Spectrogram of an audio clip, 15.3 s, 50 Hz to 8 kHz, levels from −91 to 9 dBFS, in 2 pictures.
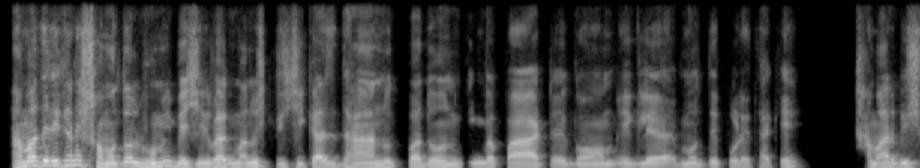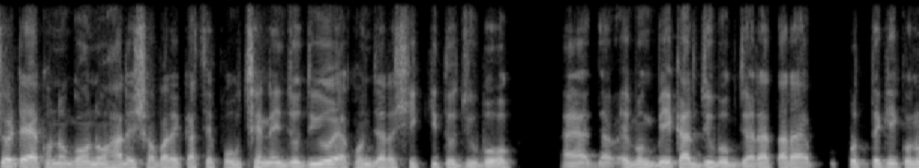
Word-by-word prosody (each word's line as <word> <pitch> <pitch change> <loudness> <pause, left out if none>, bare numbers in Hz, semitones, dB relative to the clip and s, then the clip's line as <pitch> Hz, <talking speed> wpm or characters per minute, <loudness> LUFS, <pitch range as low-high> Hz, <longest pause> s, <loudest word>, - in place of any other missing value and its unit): আমাদের 205 +3 +10
এখানে 215 +2 +4
সমতল 160 +4 +5
ভূমি 170 +5 +5
বেশিরভাগ 160 +3 +4
মানুষ 165 +1 +3
কৃষিকাজ 140 +3 0 0.2
ধান 110 +2 +2
উৎপাদন 130 +2 0 0.2
কিংবা 110 +1 -2
পাট 110 0 +3
অ্যা 110 - -3
গম 105 -1 -2 0.2
এগুলোর 105 +2 -2 0.3
মধ্যে 110 +1 -4
পড়ে 105 -1 -5
থাকে। 95 +7 -6 0.6
খামার 155 +5 0
বিষয়টা 160 0 0
এখনও 150 +1 -4
গণহারে 135 +1 -2
সবারে 125 +1 -3
কাছে 120 +1 -6
পৌঁছে 125 +1 -4
নেই, 115 +1 0
যদিও 130 +4 +1
এখন 130 +1 -6
যারা 125 0 -2
শিক্ষিত 130 +2 -9 0.2
যুবক, 110 0 -1 0.5
আ - - -4 0.2
দা 110 - -6 0.2
এবং 125 +2 -2
বেকার 130 +4 0
যুবক 115 -2 -1
যারা 105 +2 -1
তারা 120 0 -1 0.3
উ - - -20
প্রত্যেকেই 145 +2 -3
কোনো 130 -2 0
125 Hz, 155 wpm, -20 LUFS, 115-150 Hz, 0.6 s, আমাদের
